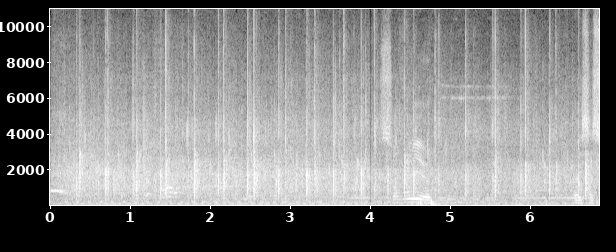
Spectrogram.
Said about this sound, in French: J'avais prévu de d'enregistrer un peu avant 20h parce que les gens ont prévu d'applaudir aux fenêtres pour le personnel soignant.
